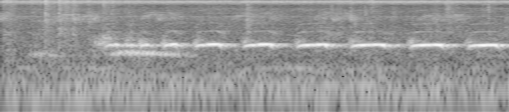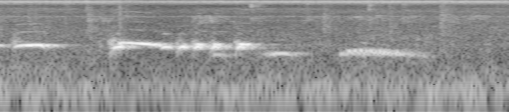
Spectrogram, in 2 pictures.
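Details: Local zebra dove, natural voice for lure use: a fast run of about seven even, purring coo notes, then a higher rolling trill and two soft lower closing notes.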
